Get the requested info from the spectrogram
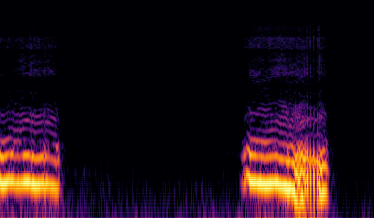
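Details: Sleeping pet cat snoring loudly every night beside its owner's ear; two harsh, buzzy snores about two seconds apart, each lasting under a second with a rasping, rattling texture, in a quiet room.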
